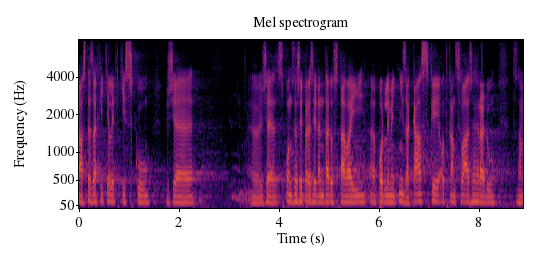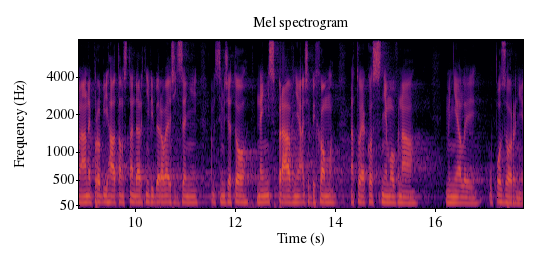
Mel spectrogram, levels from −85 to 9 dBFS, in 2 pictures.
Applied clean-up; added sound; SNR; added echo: none; none; none; none.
